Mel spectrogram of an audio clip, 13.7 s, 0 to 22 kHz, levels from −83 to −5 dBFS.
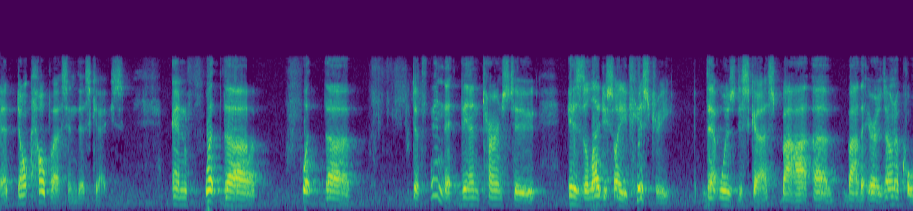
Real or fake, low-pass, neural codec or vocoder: fake; 7.2 kHz; vocoder, 44.1 kHz, 80 mel bands, Vocos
